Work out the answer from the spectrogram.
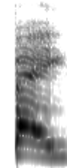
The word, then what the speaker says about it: bae: BAE, pronounced Bay, thought you said it.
